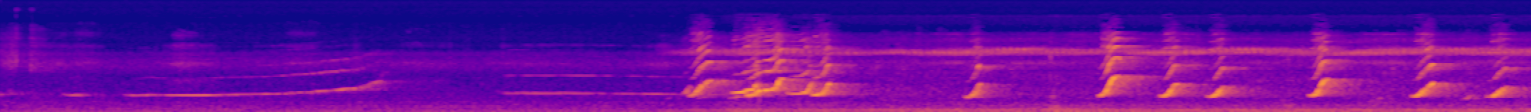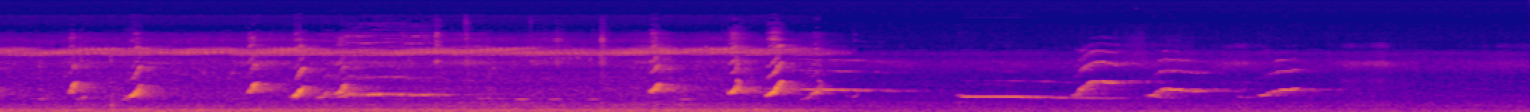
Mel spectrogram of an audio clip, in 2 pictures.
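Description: White-handed gibbons singing: slow rising hoots, then a long run of quick, loud upward-sweeping whoops about once a second, then a few more rising hoots near the end. A steady high hum runs beneath the long run of whoops.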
